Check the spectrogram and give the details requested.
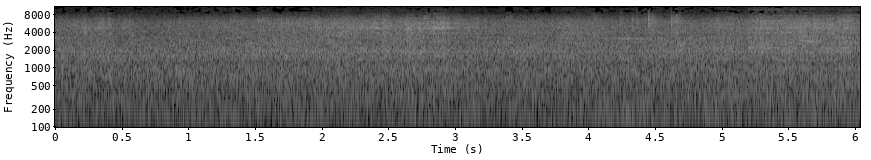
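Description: Freight train of Herzog hopper cars rolling past on the rails, a steady noise of wheels on track.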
